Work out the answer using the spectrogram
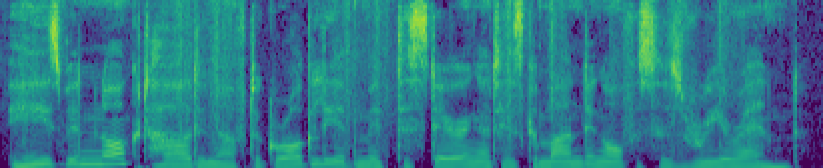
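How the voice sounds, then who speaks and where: Woman playing a low-voiced wry fantasy mage. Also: fairly even intonation, darkish tone, a little hiss or hum, natural voice. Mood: dry teasing. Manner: measured, articulate, dryly teasing. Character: wry, confident female fantasy mage and healer, teasing, caring. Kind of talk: fantasy audio roleplay, addressing the listener.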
